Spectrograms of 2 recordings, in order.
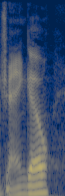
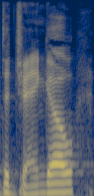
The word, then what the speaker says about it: Django: You remember the point in the movie where A, everybody calls him Django, and B, there's the racist hillbilly gun toter that calls him Django, and then he shoots him, and he's like, the D is silent, hillbilly, and then fucking kills him.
